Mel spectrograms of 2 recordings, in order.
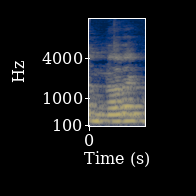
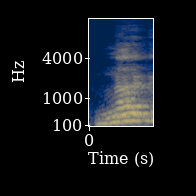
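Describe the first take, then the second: First: नरक in two syllables, "na-rak"; correct full form. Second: नर्क as one syllable, "nark"; wrong clustered form. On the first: Teacher giving the right word, नरक as "na-rak". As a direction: say नरक with a vowel between r and k. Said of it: "नरक होता है". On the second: Teacher rejecting the word, नर्क as "nark". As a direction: say नर्क with r running into k. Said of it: "नर्क नहीं होता". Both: Shown as a demonstration.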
